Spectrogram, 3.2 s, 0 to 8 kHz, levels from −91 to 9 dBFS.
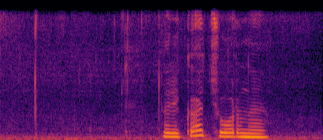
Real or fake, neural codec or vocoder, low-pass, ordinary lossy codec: real; none; 7.2 kHz; none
